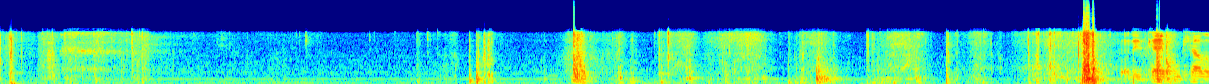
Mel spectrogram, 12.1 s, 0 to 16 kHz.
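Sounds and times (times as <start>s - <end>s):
handling knocks: 10.7s - 12.0s.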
